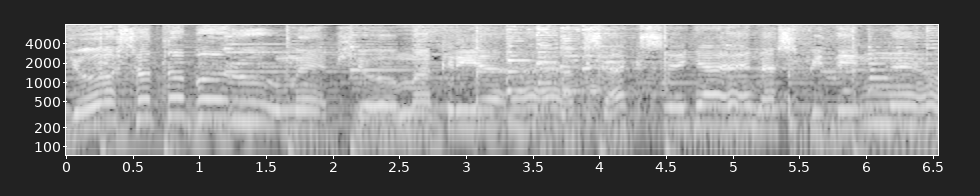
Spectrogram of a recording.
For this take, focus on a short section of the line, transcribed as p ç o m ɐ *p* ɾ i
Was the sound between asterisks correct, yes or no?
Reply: no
